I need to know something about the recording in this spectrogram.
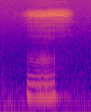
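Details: Aged rescued house cat Butcher, FIV-positive, sleeping with loud snores; a single half-second low droning snore rich in buzzy harmonics, followed by a fading breathy exhale in a quiet indoor setting.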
